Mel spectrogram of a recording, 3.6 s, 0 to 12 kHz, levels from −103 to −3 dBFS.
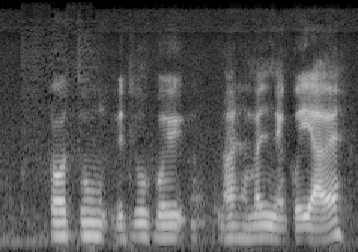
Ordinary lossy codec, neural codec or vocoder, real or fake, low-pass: Opus, 32 kbps; autoencoder, 48 kHz, 32 numbers a frame, DAC-VAE, trained on Japanese speech; fake; 10.8 kHz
